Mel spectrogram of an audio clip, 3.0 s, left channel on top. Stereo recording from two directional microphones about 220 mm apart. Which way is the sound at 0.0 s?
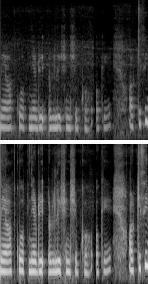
55° right (ahead or behind).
